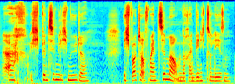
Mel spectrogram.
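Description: An actress playing a wry, affectionate woman musician with a husky voice and soft, dryly teasing delivery in a naturalistic audio drama. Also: mid-range voice, normal speed, slight background noise, lightly acted. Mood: polite, evasive.

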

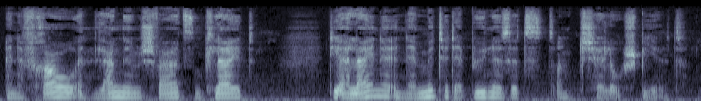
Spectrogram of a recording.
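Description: A wistful woman musician in an intimate radio play. Her voice sits a little low, husky yet bright and forward. She speaks reflectively, in halting, natural phrases. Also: full character voice. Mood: wistful, reminiscing. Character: wistful woman double bass player facing the world's end.

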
